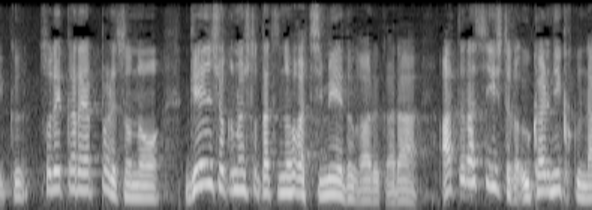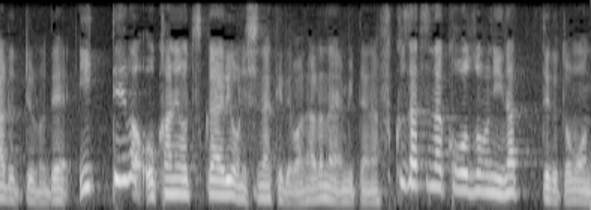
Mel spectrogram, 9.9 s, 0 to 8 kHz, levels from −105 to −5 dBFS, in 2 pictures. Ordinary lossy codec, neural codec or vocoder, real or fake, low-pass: none; none; real; 7.2 kHz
